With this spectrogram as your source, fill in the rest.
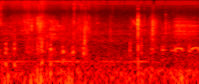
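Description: Free-roaming chickens cluck softly at a distance against a busy outdoor background, with a few brief clucks rising through the steady ambient noise.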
